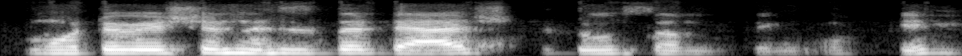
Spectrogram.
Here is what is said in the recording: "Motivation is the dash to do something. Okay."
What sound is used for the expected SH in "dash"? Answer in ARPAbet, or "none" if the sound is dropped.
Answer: SH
